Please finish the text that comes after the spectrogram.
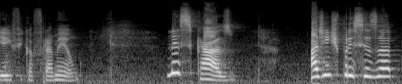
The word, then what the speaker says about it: Flamengo: a gente tem aqui a palavra Flamengo Flamengo é pronuncia mais próxima do padrão tanto que é agrafada com o l né Flamengo mas não é difícil a gente ouvir framengo ou então prano outras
